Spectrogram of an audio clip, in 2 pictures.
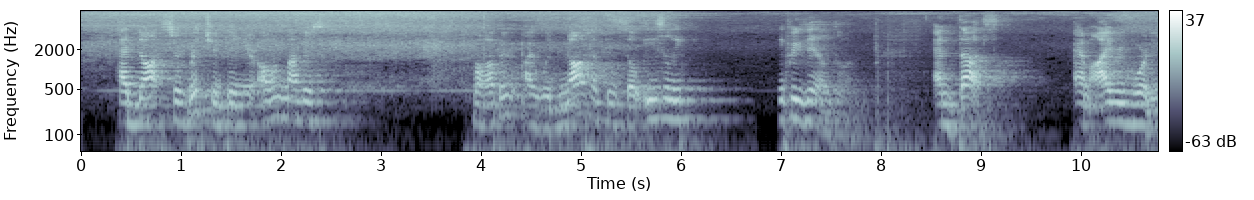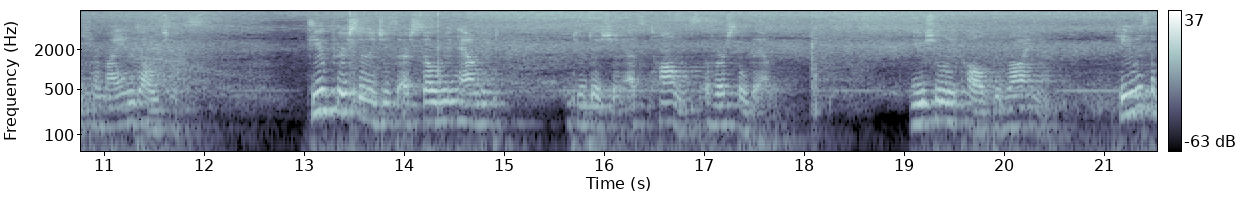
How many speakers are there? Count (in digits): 1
